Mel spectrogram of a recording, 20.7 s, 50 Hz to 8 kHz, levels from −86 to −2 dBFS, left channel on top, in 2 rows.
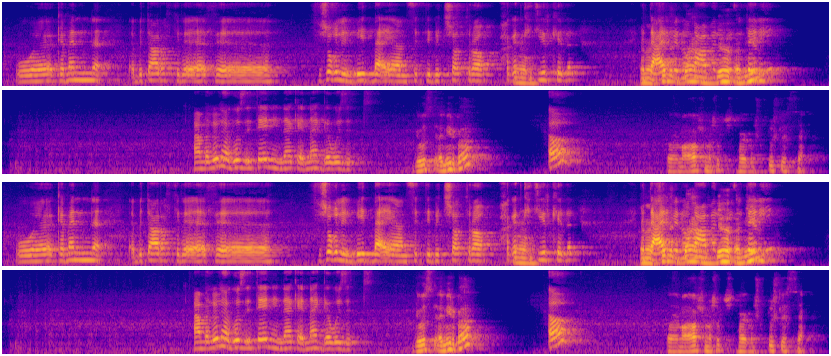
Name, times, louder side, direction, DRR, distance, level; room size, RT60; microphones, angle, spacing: voice 1, 0.2-3.4 3.9-7.1 8.1-9.6 12.7-14.7 17.2-17.5, right 2 dB, 25° right, 1.1 m, -24 dB
voice 2, 6.4-6.7 8.0-9.6 15.5-16.3 18.7-20.3, right 3 dB, 60° right, 0.9 m, -23 dB
20.0 x 9.4 x 7.7 m
head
